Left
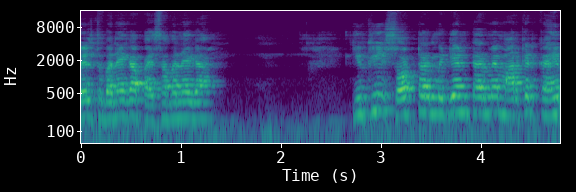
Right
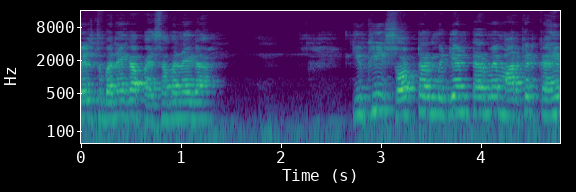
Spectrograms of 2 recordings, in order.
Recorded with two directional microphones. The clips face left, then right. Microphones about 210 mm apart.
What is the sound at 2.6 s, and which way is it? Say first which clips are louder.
A man's voice: left 1 dB; 15° left (ahead or behind).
